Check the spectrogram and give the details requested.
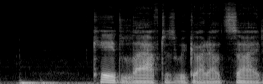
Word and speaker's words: Kade: His name rhymes with laid." Cade laughed as we got outside and kissed me.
